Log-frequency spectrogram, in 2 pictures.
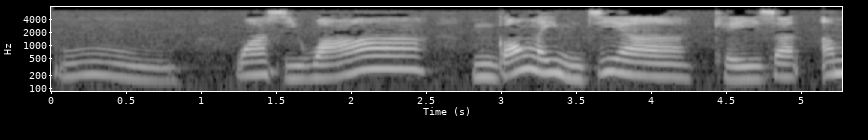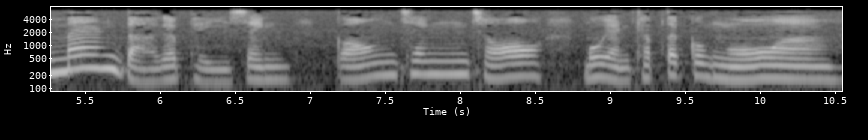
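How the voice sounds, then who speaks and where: A woman's voice: fairly low pitch, lively intonation, slow pace, muffled recording. A woman acting a boyish, jealous young woman in a radio drama, with a pointed, probing manner and a Hong Kong Cantonese accent. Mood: suspicious, possessive.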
